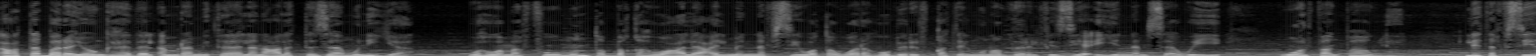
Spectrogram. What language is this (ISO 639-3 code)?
ara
